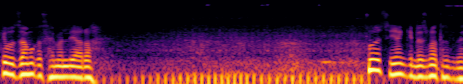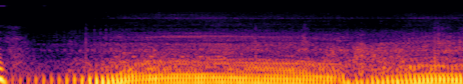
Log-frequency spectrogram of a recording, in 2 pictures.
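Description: A motorcycle engine idles with a low, steady throb.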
